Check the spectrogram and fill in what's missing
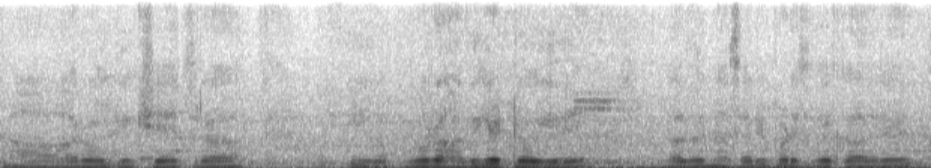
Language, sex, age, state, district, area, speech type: Kannada, male, 60+, Karnataka, Mysore, rural, spontaneous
